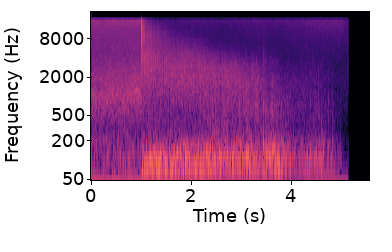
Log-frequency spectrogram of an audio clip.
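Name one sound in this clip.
A deep blast rumbles and rolls on.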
